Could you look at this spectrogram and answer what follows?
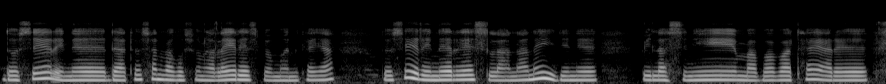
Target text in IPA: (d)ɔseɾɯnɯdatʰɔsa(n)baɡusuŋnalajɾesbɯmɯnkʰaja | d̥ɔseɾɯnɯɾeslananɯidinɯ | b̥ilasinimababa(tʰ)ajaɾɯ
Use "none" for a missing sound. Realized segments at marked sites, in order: d, n, tʰ

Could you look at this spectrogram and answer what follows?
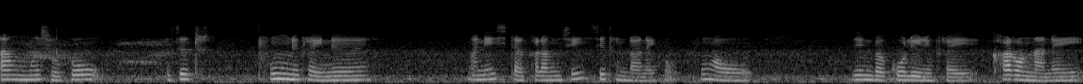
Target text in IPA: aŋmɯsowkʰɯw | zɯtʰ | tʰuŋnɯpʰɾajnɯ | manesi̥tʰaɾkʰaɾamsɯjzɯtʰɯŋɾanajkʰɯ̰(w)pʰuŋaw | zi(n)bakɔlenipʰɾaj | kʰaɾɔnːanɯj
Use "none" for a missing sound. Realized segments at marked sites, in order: w, n

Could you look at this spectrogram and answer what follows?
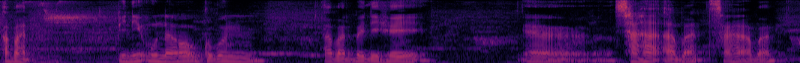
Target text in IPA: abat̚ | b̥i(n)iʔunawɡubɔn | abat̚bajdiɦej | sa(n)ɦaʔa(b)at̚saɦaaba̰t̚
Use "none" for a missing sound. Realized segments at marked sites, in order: n, none, b

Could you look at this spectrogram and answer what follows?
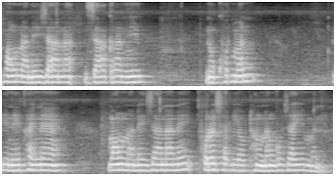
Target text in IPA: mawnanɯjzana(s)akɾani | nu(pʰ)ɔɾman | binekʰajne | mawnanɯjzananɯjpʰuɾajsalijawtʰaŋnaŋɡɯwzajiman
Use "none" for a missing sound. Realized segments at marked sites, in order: z, kʰ

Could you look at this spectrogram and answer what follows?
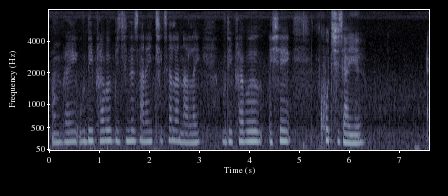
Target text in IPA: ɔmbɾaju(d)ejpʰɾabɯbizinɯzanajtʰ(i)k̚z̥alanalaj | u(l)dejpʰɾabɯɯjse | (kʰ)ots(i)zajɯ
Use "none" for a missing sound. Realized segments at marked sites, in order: d, i, none, kʰ, i

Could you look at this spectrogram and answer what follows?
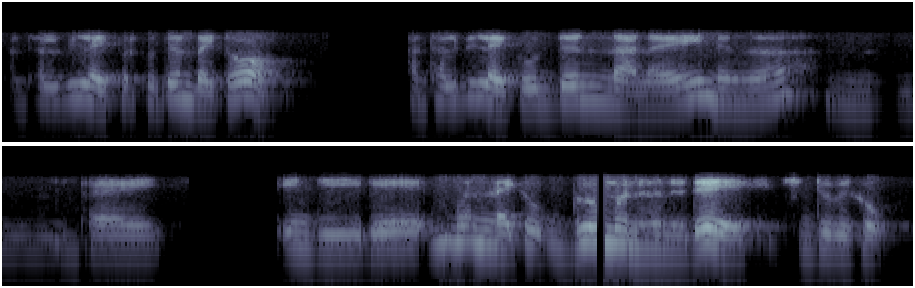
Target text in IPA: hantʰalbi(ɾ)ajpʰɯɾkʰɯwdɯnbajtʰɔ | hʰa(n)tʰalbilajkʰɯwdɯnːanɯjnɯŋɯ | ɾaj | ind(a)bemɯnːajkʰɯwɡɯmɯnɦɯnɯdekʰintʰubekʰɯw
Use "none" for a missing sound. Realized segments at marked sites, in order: l, n, i

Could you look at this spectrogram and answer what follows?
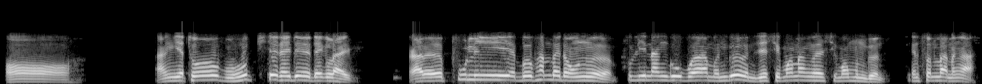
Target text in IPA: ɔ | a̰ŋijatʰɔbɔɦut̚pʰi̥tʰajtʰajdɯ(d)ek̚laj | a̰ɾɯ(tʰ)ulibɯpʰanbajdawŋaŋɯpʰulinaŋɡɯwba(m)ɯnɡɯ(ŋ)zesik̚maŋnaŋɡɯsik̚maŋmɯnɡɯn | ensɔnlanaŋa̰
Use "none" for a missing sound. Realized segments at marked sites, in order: d, pʰ, m, n

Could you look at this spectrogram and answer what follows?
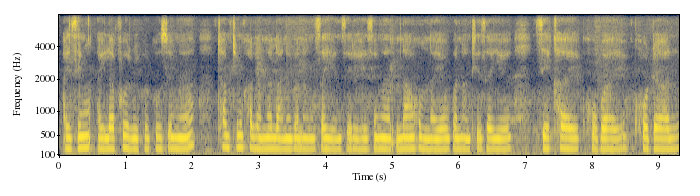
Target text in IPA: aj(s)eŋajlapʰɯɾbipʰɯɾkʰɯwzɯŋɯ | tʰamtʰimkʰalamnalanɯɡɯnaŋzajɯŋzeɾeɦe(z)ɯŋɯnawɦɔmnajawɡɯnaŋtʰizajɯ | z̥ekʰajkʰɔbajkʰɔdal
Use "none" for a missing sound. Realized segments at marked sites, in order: z, z

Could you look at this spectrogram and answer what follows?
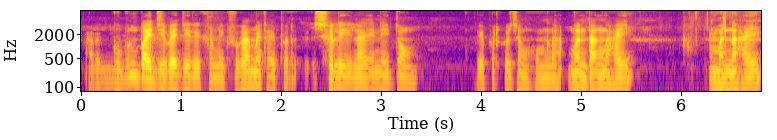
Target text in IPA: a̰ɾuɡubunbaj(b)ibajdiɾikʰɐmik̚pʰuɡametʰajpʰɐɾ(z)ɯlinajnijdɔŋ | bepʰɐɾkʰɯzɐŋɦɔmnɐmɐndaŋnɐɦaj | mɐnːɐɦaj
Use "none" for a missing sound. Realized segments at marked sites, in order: d, s

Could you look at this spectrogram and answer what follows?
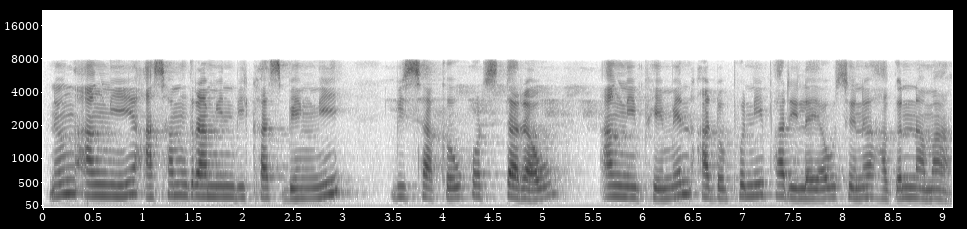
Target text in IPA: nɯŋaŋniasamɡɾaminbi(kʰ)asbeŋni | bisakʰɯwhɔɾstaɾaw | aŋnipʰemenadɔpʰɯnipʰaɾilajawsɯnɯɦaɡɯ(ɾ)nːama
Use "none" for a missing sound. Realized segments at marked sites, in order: kʰ, none

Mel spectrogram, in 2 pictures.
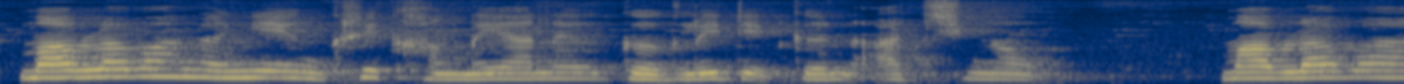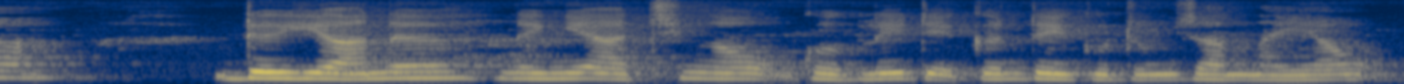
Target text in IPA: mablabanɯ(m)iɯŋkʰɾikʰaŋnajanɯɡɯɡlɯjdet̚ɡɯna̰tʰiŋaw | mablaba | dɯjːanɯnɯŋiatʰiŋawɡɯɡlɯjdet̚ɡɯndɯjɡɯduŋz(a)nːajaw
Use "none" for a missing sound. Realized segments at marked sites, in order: ŋ, a

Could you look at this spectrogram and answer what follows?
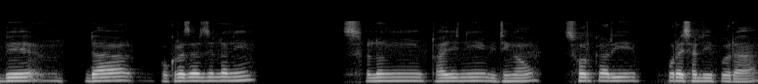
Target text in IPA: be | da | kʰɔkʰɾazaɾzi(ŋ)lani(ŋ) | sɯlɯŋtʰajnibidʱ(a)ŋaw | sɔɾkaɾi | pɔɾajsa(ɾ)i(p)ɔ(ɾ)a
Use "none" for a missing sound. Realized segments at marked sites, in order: none, none, i, l, p, ɾ

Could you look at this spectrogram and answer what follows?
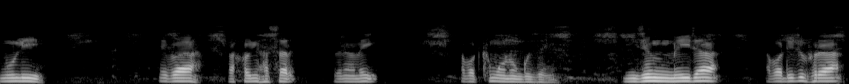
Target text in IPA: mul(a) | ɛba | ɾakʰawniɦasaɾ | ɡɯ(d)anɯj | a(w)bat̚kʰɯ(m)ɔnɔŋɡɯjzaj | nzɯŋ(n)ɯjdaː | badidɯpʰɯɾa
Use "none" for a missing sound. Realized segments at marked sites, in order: i, n, none, m, n

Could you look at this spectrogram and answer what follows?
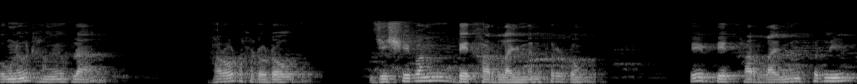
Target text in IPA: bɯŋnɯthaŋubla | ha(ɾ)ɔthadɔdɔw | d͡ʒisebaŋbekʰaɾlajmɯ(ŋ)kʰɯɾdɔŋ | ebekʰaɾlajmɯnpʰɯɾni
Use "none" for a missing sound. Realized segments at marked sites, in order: ɾ, n

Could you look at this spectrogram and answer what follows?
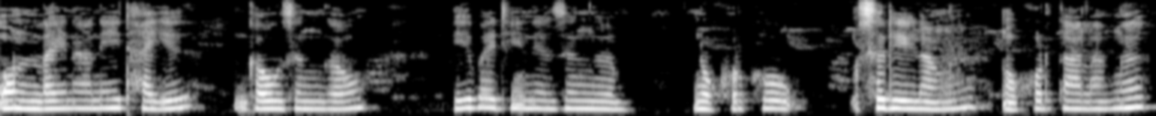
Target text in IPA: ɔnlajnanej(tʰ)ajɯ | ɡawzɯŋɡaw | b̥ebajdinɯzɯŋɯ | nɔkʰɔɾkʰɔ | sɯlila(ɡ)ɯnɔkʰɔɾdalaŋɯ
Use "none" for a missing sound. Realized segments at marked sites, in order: tʰ, ŋ

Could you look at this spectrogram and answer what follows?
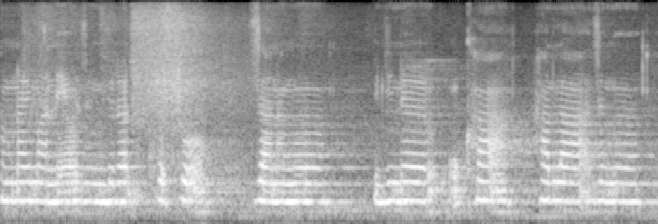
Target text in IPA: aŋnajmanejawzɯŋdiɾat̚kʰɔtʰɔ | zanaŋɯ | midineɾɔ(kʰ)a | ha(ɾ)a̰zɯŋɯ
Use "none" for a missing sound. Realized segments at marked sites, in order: kʰ, l

